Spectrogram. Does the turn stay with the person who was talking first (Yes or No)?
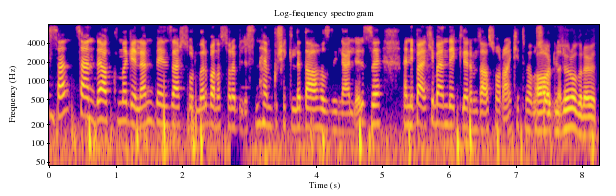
No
